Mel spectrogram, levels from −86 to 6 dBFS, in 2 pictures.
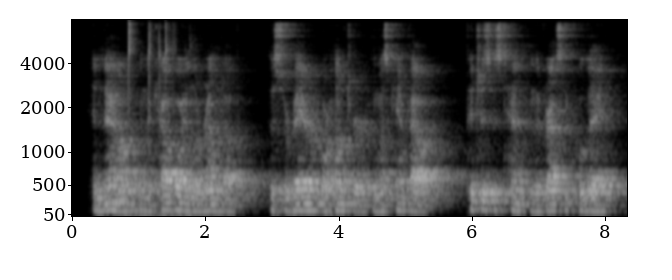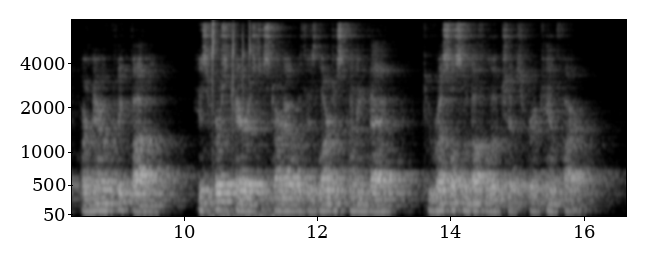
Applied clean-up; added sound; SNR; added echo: none; Chink, clink; 7 dB; reverberation time 1.1 s.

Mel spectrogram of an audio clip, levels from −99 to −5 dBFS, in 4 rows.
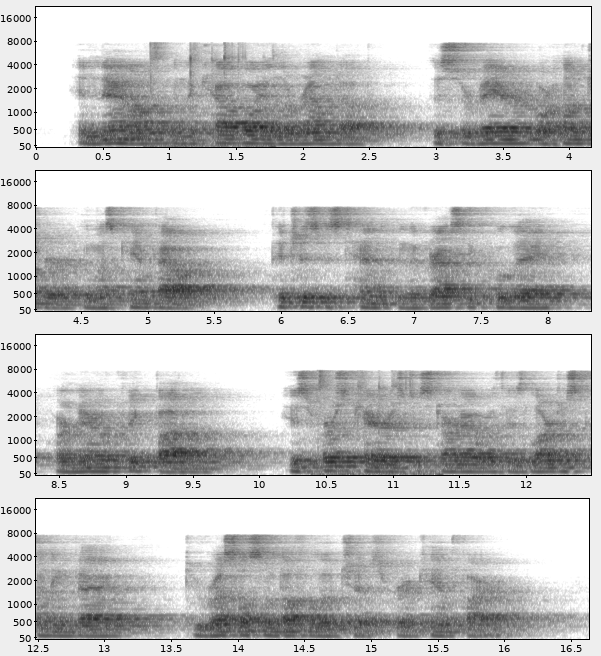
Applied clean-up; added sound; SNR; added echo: neural separator model SepFormer DNS4.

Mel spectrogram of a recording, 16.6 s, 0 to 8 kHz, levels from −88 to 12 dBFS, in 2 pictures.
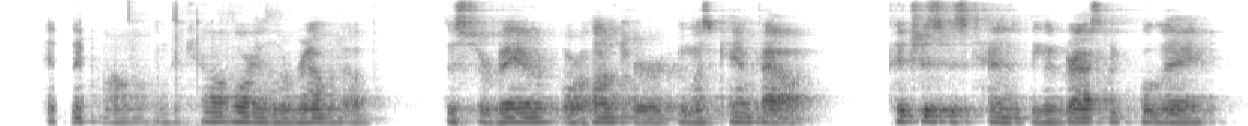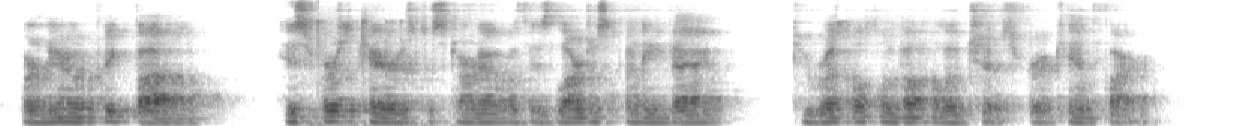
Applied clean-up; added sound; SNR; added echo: neural mask model DeepFilterNet 3.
